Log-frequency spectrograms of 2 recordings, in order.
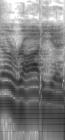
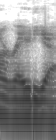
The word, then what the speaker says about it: Aradia: Yeah, it's Aradia, not Aradia. I said her name wrong for a very long time. Roll your R.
